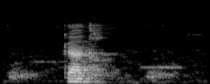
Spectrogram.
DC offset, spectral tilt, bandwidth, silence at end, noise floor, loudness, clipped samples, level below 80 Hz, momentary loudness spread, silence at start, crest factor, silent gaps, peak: under 0.1%; -6 dB/octave; 7.4 kHz; 0.35 s; -41 dBFS; -19 LUFS; under 0.1%; -58 dBFS; 24 LU; 0.1 s; 22 dB; none; -2 dBFS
